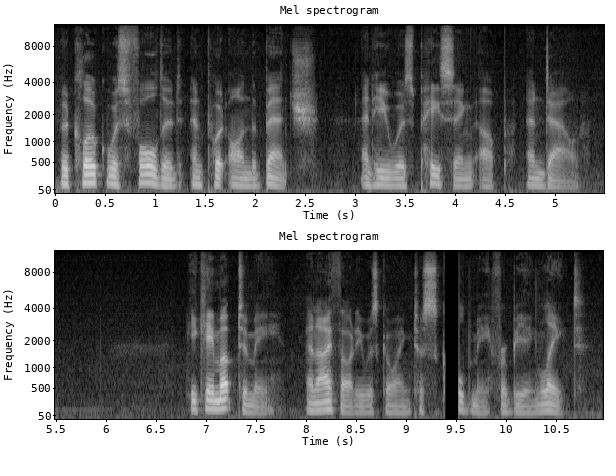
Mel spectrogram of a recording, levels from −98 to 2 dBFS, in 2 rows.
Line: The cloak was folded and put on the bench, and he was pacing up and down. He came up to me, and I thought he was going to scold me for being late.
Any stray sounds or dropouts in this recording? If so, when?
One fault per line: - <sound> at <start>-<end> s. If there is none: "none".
- dropout at 9.4-9.5 s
